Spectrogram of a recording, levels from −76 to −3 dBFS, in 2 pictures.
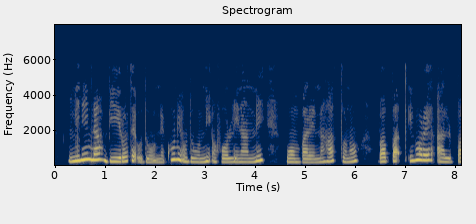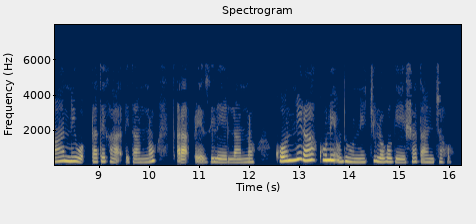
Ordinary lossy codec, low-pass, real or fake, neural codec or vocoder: MP3, 24 kbps; 7.2 kHz; fake; autoencoder, 48 kHz, 128 numbers a frame, DAC-VAE, trained on Japanese speech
